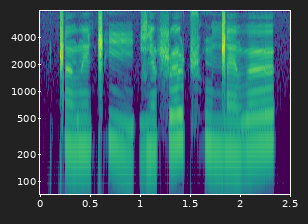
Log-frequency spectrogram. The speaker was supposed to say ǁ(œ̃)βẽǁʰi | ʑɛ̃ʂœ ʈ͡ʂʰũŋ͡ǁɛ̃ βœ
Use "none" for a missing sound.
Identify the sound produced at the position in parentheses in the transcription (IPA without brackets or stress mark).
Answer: œ̃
